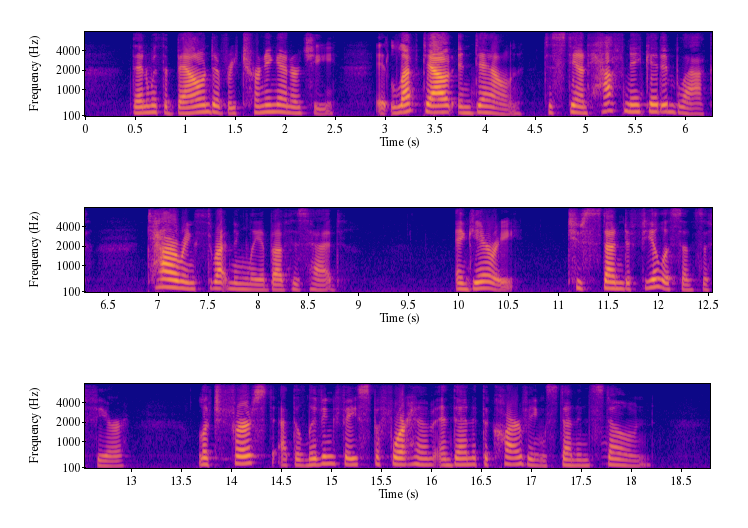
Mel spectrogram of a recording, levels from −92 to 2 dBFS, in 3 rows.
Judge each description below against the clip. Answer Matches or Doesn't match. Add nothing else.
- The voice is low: Doesn't match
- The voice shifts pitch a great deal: Doesn't match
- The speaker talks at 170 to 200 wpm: Doesn't match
